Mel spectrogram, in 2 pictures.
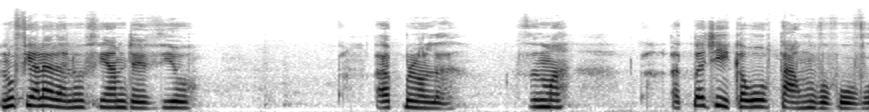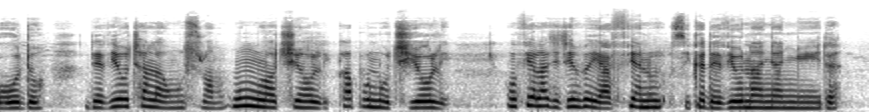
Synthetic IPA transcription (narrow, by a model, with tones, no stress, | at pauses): nũ˦fi˦a˨lə˦˨lə˨nũ˦fi˦a˦mɖə˨vi˦wo˦ | ə˦k͡plɔ̃˨lə˨ | fi˦mã˦ | ə˨k͡pə˦d͡ʑi˦ji˨kə˦wo˦t̪a˨ŋũ˦vo˨vo˨vo˨wo˦ɖo˦ɖe˨vi˦wo˦t͡ʃã˦lə˨ŋũ˦sɾɔ˨mŋũ˦ŋlɔ̃˨t͡ɕi˦wo˦li˨ka˦pu˦nõ˨t͡ɕi˨wo˦li˨ | ŋũ˦fi˦a˦la˦d͡ʑi˨d͡ʑi˦m˦bə˦ja˨fi˦a˦nũ˦si˨kə˦ɖə˨vi˦wo˦nã˦ɲã˦ɲũ˦i˦ɖə˦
